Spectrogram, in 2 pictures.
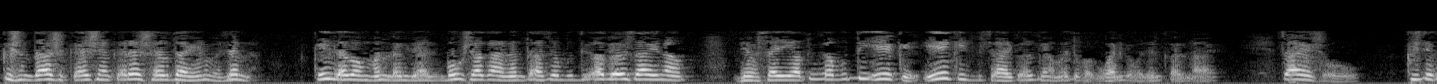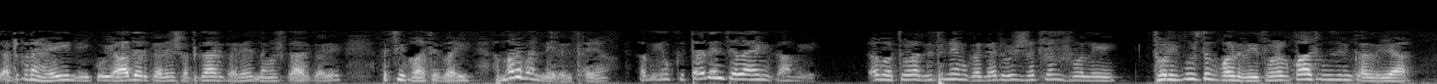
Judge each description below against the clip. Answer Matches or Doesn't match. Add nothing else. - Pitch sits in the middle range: Doesn't match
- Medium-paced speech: Matches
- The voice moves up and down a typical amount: Matches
